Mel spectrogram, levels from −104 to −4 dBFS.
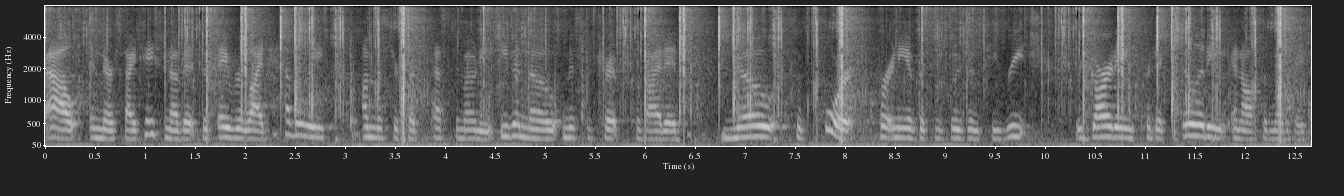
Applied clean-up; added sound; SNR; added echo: none; Wood; -3 dB; none.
